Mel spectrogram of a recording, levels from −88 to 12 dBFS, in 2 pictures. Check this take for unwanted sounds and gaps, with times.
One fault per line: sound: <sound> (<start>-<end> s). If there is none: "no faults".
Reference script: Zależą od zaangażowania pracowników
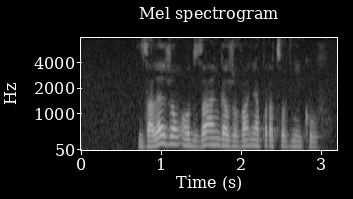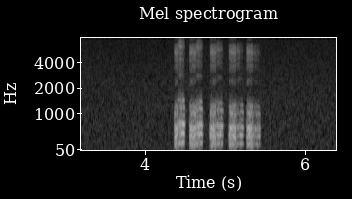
sound: laugh (4.4-5.5 s)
